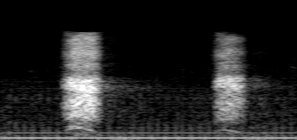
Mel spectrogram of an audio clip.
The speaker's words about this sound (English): And I couldn't breathe. I just inhaled. I went,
